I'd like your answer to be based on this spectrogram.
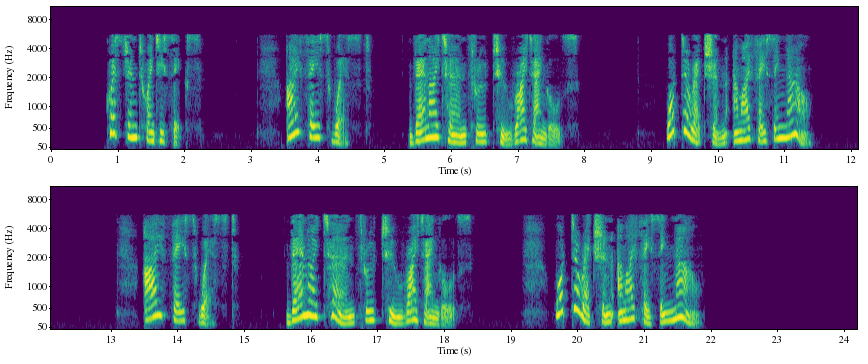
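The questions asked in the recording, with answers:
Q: What direction am I facing now?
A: East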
